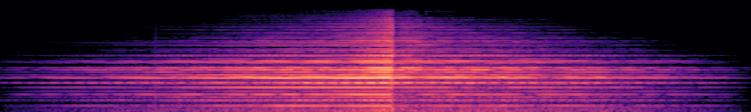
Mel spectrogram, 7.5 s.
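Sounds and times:
reversed bell: 1.0s - 6.2s.

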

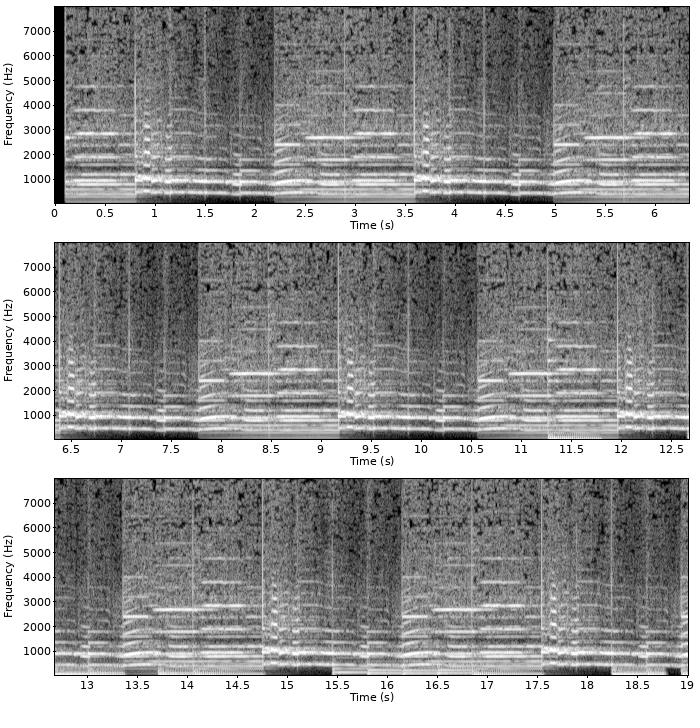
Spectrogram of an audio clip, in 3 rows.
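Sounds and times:
simple trumpet melody: 0.1s - 19.0s.

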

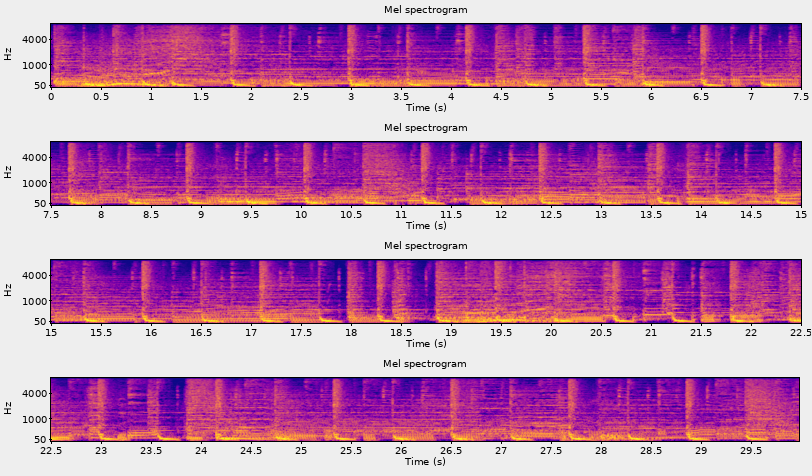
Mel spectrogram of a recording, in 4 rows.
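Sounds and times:
campfire instrumental music: 0.0s - 29.9s.

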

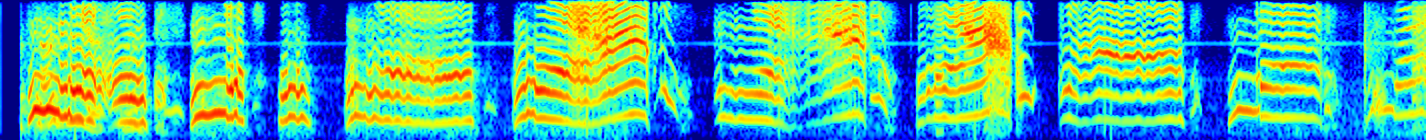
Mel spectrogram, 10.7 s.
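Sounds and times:
baby crying: 0.2s - 10.6s.

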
